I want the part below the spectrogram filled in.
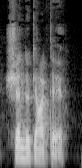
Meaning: string (sequence of characters in computing)
- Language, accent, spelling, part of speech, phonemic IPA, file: French, France, chaîne de caractères, noun, /ʃɛn də ka.ʁak.tɛʁ/, LL-Q150 (fra)-chaîne de caractères.wav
